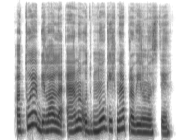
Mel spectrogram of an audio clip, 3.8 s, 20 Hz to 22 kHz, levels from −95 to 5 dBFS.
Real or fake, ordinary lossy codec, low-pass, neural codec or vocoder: real; none; none; none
